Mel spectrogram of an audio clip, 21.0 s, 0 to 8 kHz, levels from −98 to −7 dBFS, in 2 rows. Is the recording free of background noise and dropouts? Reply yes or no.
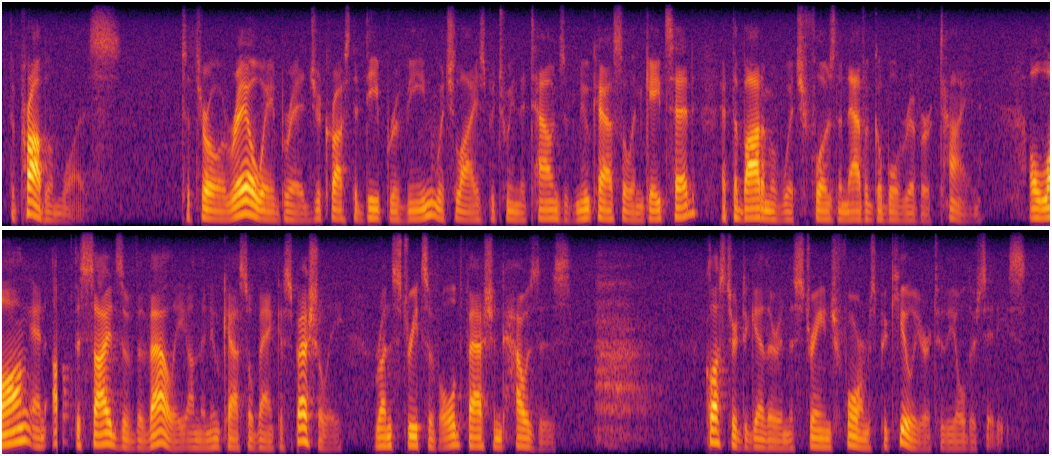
no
